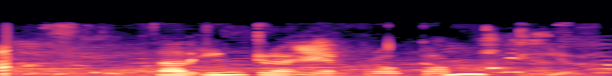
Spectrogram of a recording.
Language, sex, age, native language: Icelandic, female, 9, Icelandic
